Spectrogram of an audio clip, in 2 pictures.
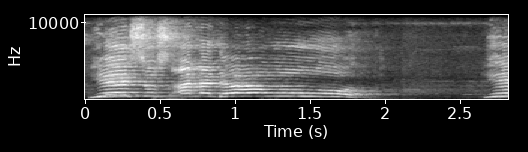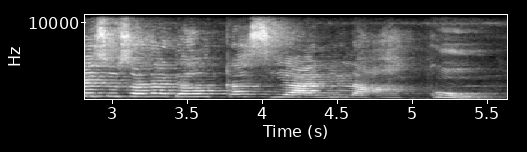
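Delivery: high, stretched cry for mercy; acted loud shout. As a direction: shout out to be noticed by Jesus. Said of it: "dia berteriak dengan keras". (berseru keras minta dikasihani)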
